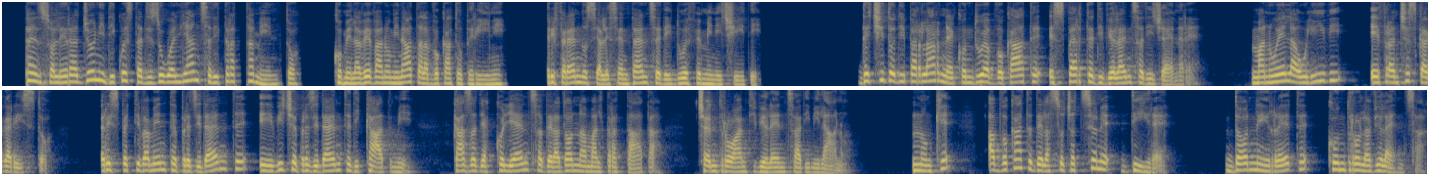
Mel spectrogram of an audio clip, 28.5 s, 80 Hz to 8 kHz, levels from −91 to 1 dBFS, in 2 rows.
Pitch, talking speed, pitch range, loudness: 200 Hz, 130 wpm, 170-230 Hz, -18 LUFS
